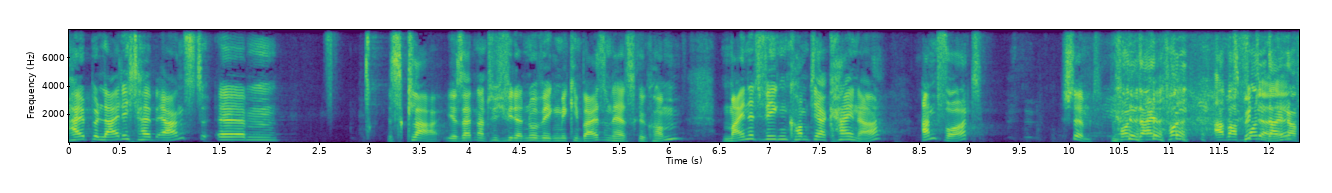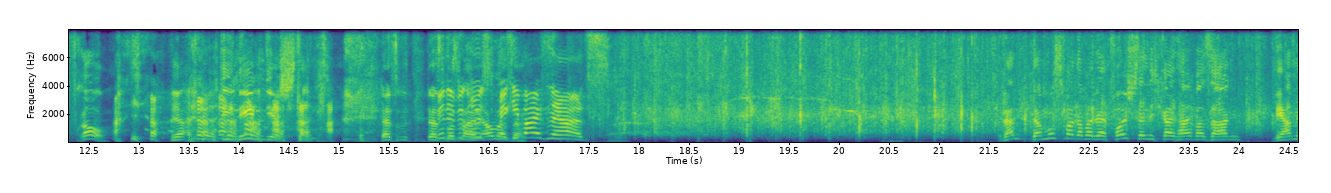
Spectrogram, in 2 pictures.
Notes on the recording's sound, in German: Unser Live-Auftritt. Aus dem Deutschen Fußballmuseum in Dortmund.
